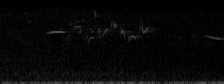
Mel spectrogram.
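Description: Faint birdsong: a cluster of short high chirps and whistled notes, then a single falling whistle near the end, over a low steady background hum.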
